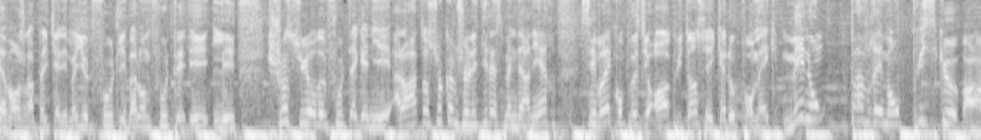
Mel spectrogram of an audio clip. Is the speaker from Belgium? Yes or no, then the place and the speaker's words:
yes; Belgium; born there; Alors je travaille en France, donc je suis pour la France, mais je suis né en Belgique, donc je suis pour la Belgique, mais à côté de ça je suis portugais, donc je suis pour le Portugal.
